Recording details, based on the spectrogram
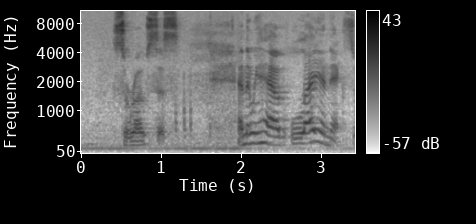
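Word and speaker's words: cirrhosis: aites sorosis sorosis and you'll notice there that that H is silent sorosis and then we have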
